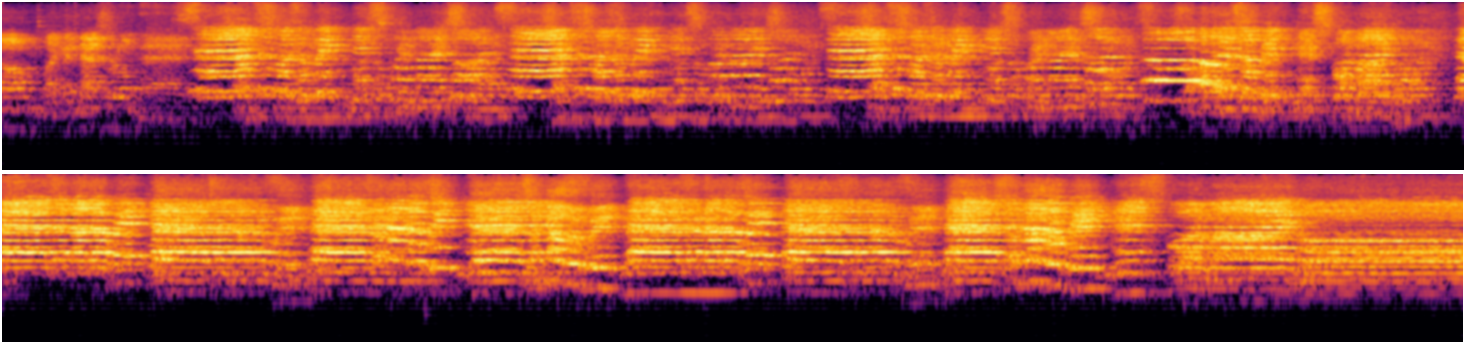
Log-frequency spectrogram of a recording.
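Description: Choir singing in phrases. It starts softly, swells about halfway through, and holds a sustained chord near the end.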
